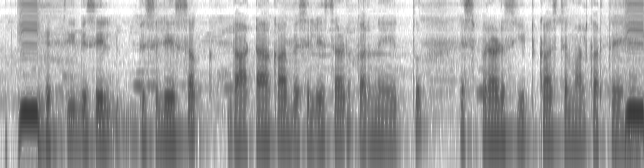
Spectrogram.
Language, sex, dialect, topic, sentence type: Hindi, male, Kanauji Braj Bhasha, banking, statement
